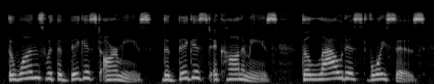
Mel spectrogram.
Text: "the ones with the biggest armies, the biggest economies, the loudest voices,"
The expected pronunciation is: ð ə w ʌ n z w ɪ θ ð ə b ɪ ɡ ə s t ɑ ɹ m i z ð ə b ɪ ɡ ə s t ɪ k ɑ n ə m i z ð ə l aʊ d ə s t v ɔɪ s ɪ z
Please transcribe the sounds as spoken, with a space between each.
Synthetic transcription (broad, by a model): ð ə w ʌ n z w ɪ ð ə b ɪ ɡ ə s t ɑ ɹ m i z ð ə b ɪ ɡ ə s t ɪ k ɑ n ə m i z ð ə l aʊ d ə s t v ɔɪ s ɪ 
